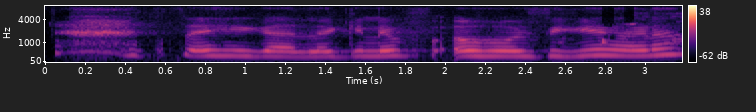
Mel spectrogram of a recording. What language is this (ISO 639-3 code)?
pan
